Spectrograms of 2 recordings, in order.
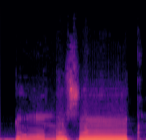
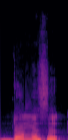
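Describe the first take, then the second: First: Slow, louder, stretched "Don't miss it"; hype-man promo delivery; drawn-out emphatic plug. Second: Said in the usual way. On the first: Acted. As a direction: lean on it like a promo tagline.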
